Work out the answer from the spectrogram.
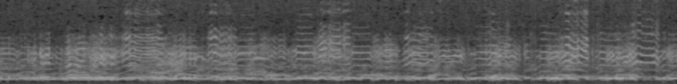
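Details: Tundra swans in the wild at Inzai, Chiba, Japan, where American-subspecies birds mix with the flock; continuous crowded bugling, clear hooting notes rising above a constant babble of many swan voices.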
